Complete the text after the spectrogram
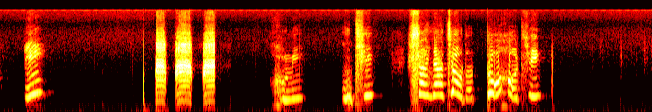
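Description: A boy talks cheerfully, close by.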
